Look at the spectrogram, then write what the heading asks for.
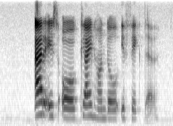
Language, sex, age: Afrikaans, female, 19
